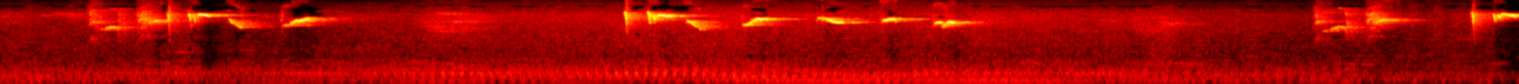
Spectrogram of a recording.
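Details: Caged crimson sunbird uttering very high, clipped down-slurred notes, some in a quick run of five or six, others in pairs, with brief gaps, over a low background rumble.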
